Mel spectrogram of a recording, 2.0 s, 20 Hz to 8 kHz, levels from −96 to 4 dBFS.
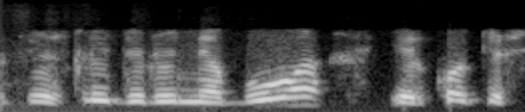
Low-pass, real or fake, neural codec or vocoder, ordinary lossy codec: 7.2 kHz; real; none; MP3, 64 kbps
